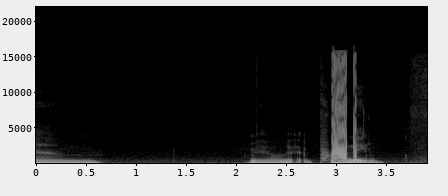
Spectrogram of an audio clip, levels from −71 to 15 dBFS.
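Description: Integer overflow hits from 2.96 to 3.20 s. Peaks driven about 3 dB past the limit wrap to the opposite sign, producing violent cracks far harsher than clipping.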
